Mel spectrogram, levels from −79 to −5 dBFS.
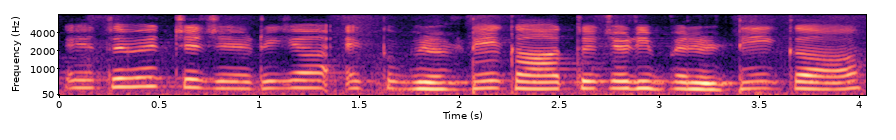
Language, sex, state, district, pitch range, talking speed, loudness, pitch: Punjabi, female, Punjab, Kapurthala, 250-275 Hz, 150 wpm, -15 LUFS, 260 Hz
